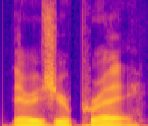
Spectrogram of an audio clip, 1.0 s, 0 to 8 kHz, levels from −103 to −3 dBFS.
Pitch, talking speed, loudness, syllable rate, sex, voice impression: 110 Hz, 245 wpm, -13 LUFS, 6.3 syllables/s, male, masculine, adult-like, slightly thick, cool, sincere, calm, slightly kind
